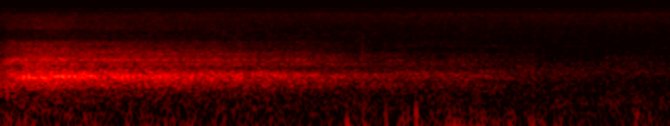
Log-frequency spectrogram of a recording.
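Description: A long, breathy out-breath, as in a qi gong exhalation, starting suddenly and fading away over about three seconds as the arms are lowered.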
